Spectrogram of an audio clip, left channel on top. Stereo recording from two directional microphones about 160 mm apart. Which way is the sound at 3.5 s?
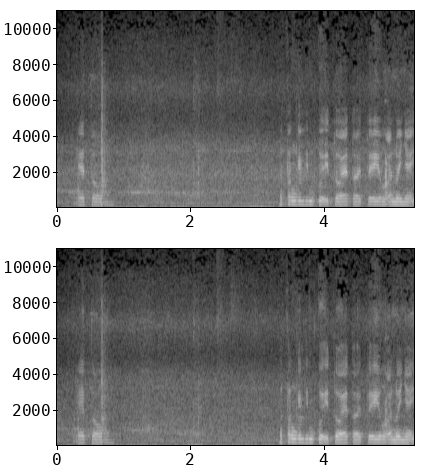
15° right (ahead or behind).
